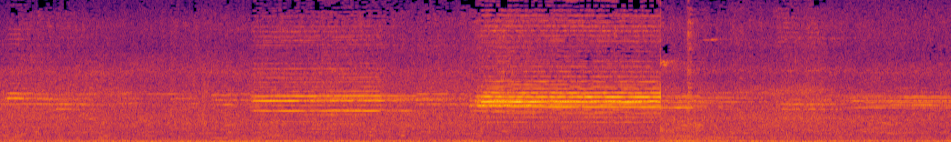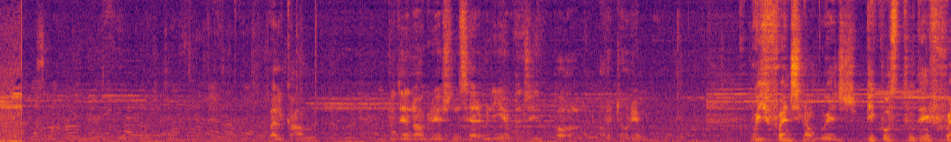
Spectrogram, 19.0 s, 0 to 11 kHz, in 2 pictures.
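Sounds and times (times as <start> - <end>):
city street traffic: 0.0 - 19.0
car horns honking: 2.2 - 9.8.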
